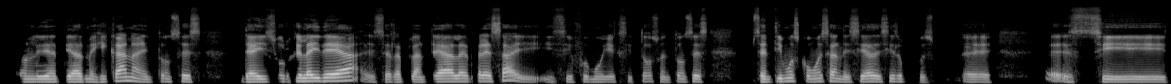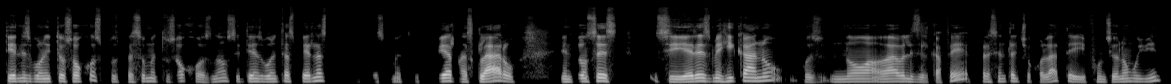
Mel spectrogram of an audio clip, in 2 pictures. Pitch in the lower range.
Yes: low, 130 Hz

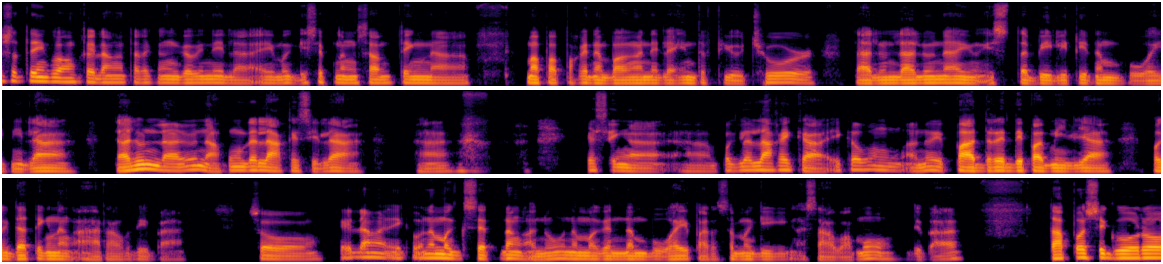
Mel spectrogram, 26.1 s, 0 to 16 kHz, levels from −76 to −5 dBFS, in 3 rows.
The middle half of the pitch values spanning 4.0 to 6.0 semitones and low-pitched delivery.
No: average, 3.2 semitones; low, 105 Hz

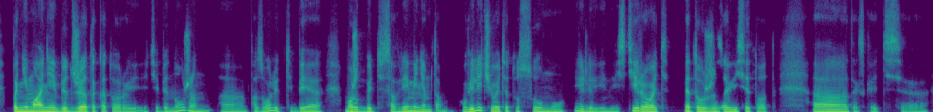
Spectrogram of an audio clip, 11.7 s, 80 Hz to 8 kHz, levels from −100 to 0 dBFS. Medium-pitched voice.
No: low, 130 Hz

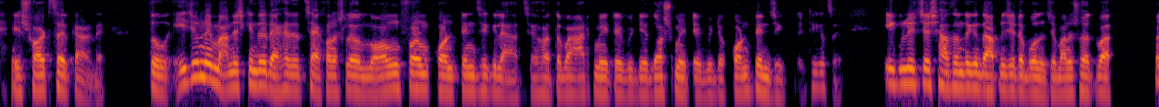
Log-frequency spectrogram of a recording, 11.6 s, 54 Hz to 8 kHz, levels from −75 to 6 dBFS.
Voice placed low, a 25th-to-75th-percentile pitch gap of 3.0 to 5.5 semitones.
Yes: low, 120 Hz; average, 3.3 semitones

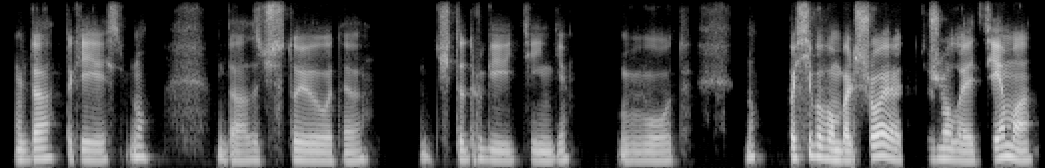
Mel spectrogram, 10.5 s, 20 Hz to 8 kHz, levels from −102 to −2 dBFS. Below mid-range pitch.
Yes: low, 120 Hz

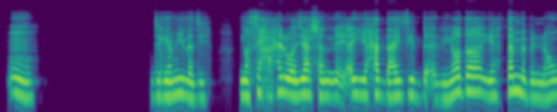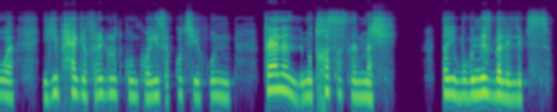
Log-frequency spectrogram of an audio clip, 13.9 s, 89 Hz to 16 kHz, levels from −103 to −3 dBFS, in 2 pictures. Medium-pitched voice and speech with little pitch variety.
No: high, 195 Hz; narrow, 2.3 semitones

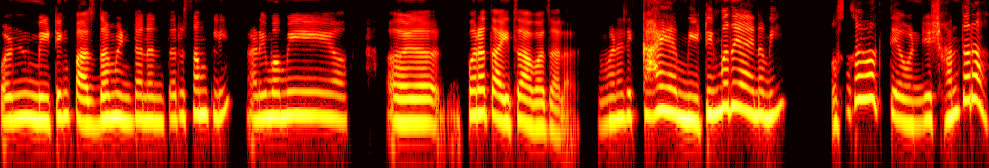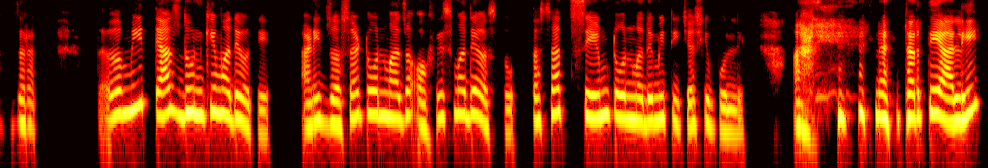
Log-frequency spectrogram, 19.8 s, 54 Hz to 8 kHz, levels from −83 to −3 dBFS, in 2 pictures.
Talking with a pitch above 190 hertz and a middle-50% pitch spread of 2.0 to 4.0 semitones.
Yes: high, 240 Hz; average, 3.6 semitones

